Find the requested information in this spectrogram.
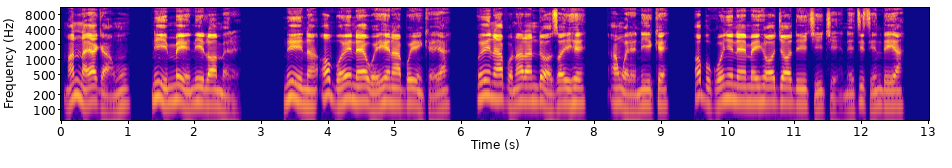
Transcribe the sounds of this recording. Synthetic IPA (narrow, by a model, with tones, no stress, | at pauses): ma˨n̩˦na˨ja˦ɡa˨a̰˨ŋʷʊ˦ | ni˦ɦi˨m̩˦me˦ɣe˨niː˦lɔ˦mḛ˨ɾḛ˨ | niː˦ɦi˨na˨ʔɔ˦bʊ˨o˦ɲe˦ne˦e˦we˨i˦ɦe˦na˨a˦˨bʊ˦ɣɪ˦ŋ̩˨kḛ˨ja˦ | o˦ɲe˦na˨˦a˦pʊ˨na˦ɾa˦n̩˦dɪ˦ɔ˨zɔ˦i˦ɦe˦ | a˦ŋʷe˨ɾe˨niː˦ke˦ | ɔ˦bʊ˨kʷo˦ɲe˦ne˨me˦i˦ɦe˦ɔ˦d͡ʒɔ˦dɪ˦i˦t͡ʃi˨i˦t͡ʃḛ˨ne˨t̬i˦ti˨n̩˦dɪ˦ja˦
